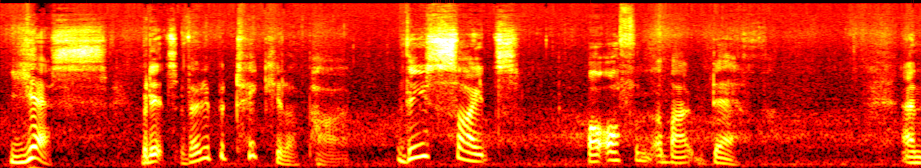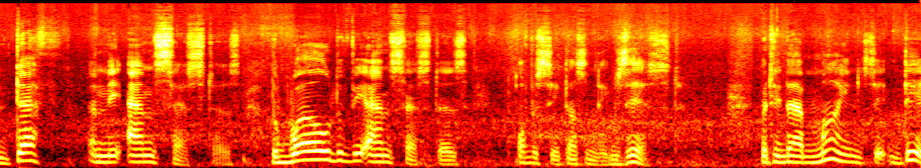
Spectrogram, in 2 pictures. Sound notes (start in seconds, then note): none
